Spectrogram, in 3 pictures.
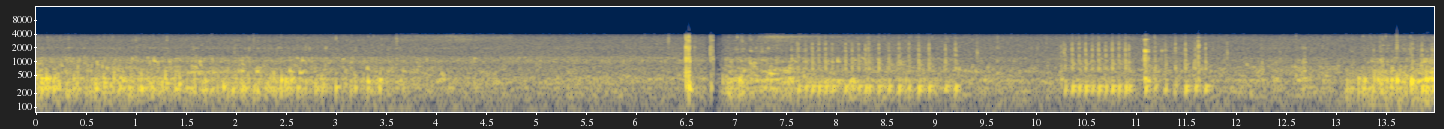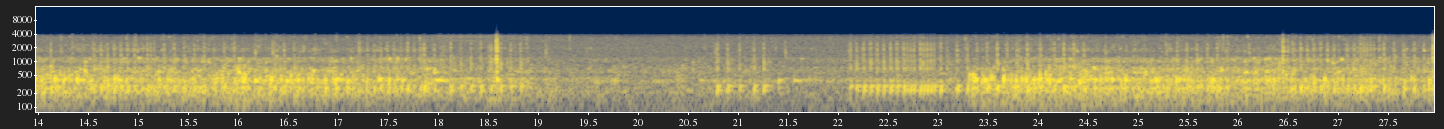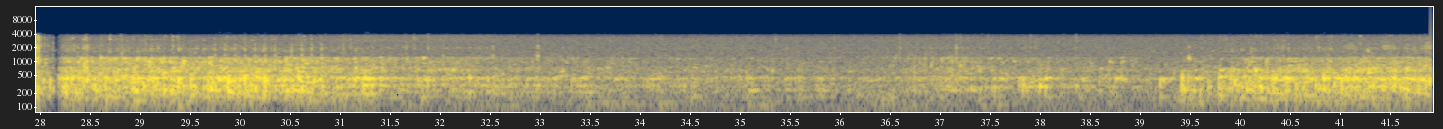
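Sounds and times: underwater bubbles gurgling: 0.0s - 4.7s, 6.7s - 10.3s, 10.9s - 41.9s
steady hiss: 3.0s - 8.1s
sharp clicks: 7.6s - 9.5s, 10.3s - 12.0s, 20.8s - 24.6s.

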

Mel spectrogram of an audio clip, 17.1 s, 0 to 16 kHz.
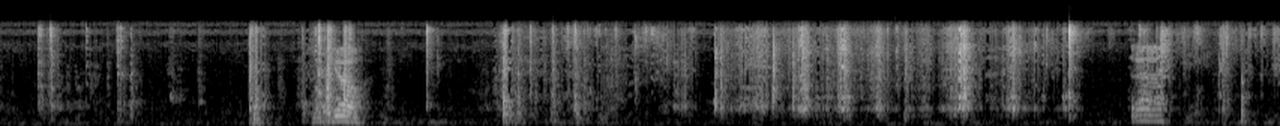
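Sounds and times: fish tape scraping and rattling: 7.6s - 14.3s.

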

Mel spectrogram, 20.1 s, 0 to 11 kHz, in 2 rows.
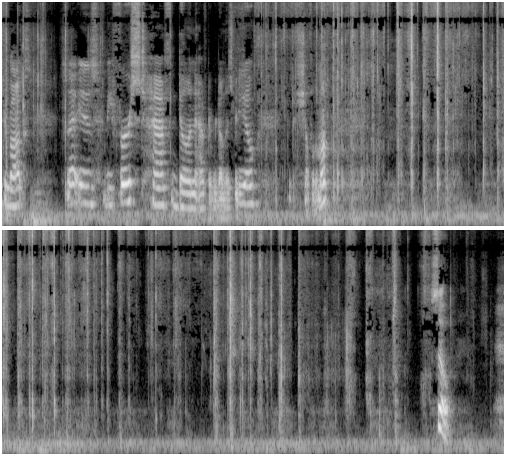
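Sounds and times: foil packs crinkling: 0.0s - 1.3s, 5.0s - 18.7s.

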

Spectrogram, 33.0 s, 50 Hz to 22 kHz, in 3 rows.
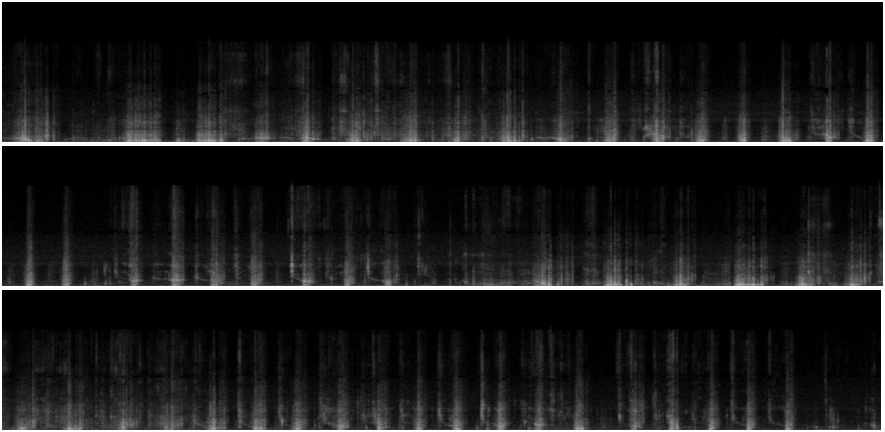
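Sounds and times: crushed ice crunching in mouth: 0.1s - 33.0s.

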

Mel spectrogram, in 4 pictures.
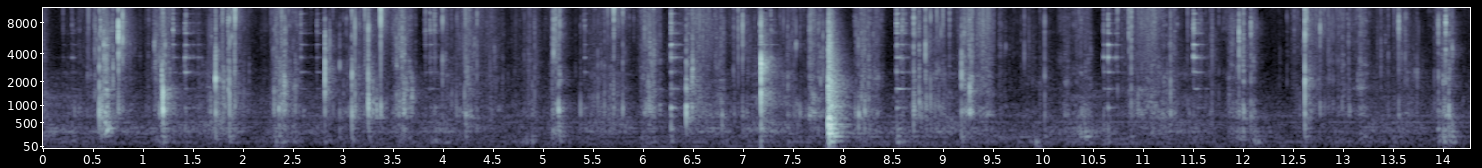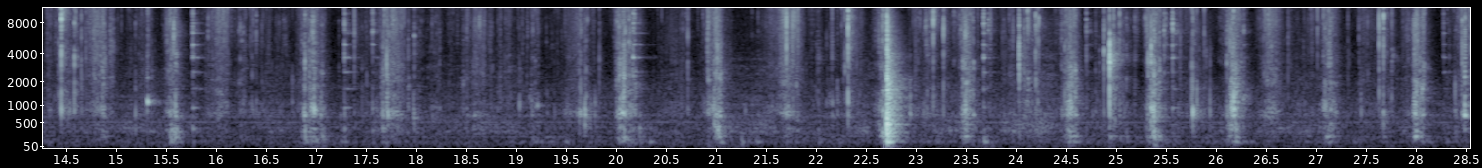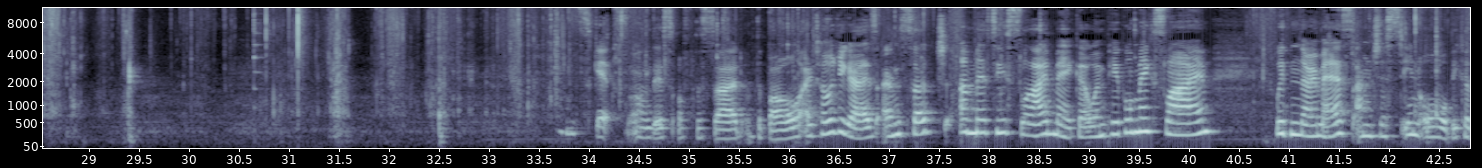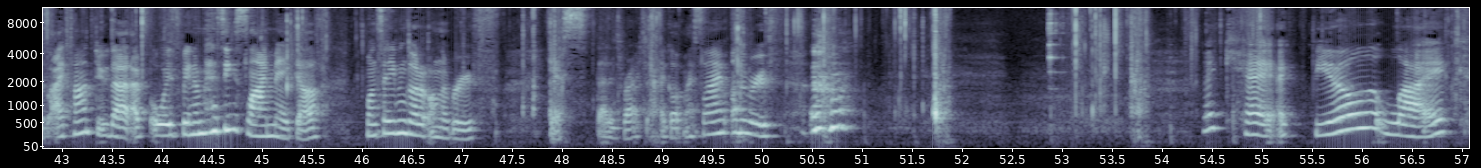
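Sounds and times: slime squelching and clicking: 0.3s - 33.9s, 47.1s - 52.0s, 52.9s - 55.4s
slime popping: 49.7s - 51.9s, 52.9s - 53.9s.

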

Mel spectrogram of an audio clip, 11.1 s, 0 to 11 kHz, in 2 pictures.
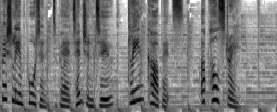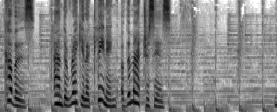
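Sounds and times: quiet background music: 0.0s - 11.0s.

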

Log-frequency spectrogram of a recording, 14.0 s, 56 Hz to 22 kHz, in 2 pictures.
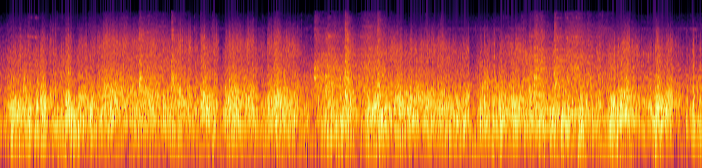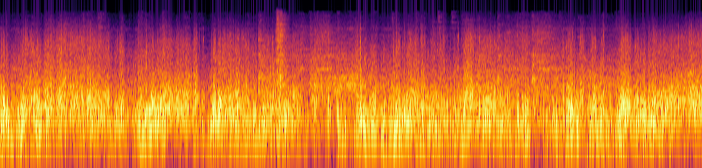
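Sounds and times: streetcar wheels rumbling on rails: 0.0s - 14.0s
clicks and clatters: 3.1s - 4.0s, 5.1s - 6.4s, 9.5s - 10.4s.

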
